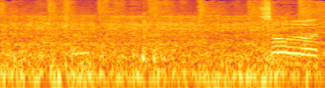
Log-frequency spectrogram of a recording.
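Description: Steady low rumble of engine and road noise inside a moving bus, with faint music underneath. A voice begins right at the end.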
